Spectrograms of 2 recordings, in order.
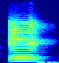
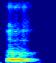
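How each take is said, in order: First: The vowel is the accented e sound. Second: The vowel is a plain unaccented e sound. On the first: The speaker calls it right. "memiliki aksong, dia bunyinya e" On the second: The speaker calls it wrong. "bukan lagi e gitu"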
